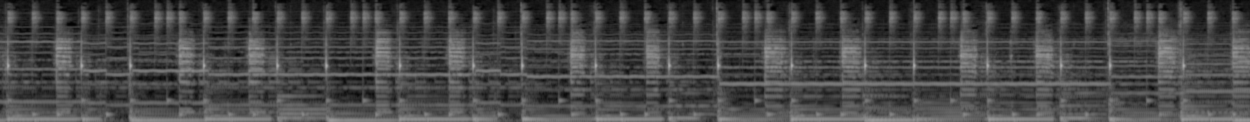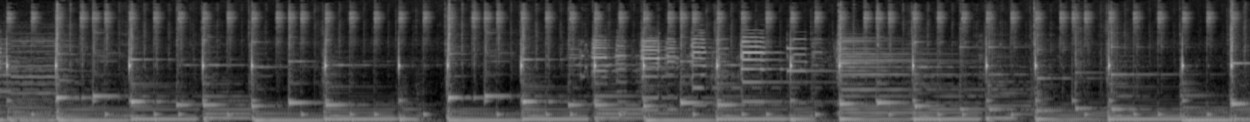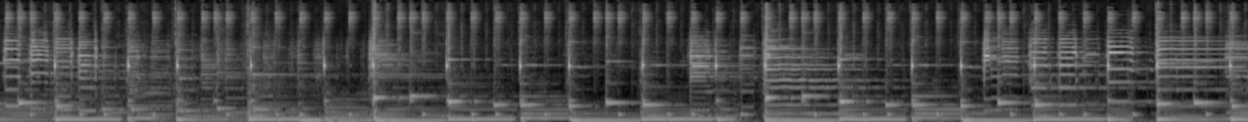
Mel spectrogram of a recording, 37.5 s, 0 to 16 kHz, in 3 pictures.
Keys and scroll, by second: 2.3 shift+r, 3.1 ctrl+z, 3.5 shift+r, 16.9 ctrl+r, 18.9 Return, 20.7 Escape, 21.2 ctrl+b, 24.0 ctrl+b, 26.5 3, 26.8 alt+a, 30.5 e, 36.8 ctrl+b.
